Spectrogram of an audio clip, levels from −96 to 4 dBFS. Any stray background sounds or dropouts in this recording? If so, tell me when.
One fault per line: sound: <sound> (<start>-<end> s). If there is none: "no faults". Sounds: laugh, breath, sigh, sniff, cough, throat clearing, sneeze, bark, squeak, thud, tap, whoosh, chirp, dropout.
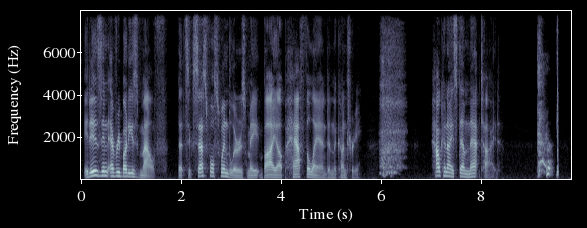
sound: breath (5.9-6.5 s)
sound: cough (9.1-9.6 s)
